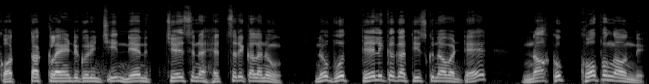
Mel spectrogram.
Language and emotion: Telugu, angry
